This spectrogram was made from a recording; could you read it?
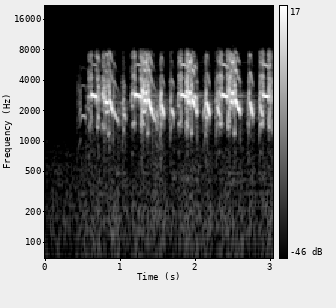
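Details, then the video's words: Grey francolin calling, used as a lure for trapping; loud, shrill, chattering notes in a fast, uneven series of about two per second, with no other clear sounds. "Titar voice"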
